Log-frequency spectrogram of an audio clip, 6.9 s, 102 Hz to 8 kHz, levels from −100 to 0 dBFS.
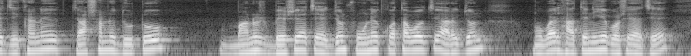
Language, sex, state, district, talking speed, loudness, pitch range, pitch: Bengali, male, Tripura, West Tripura, 145 wpm, -17 LUFS, 130-160 Hz, 145 Hz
